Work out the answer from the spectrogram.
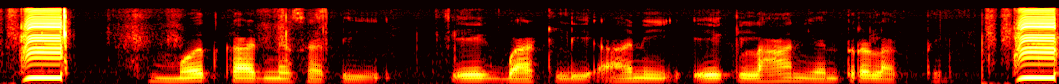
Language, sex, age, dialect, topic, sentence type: Marathi, male, 25-30, Northern Konkan, agriculture, statement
